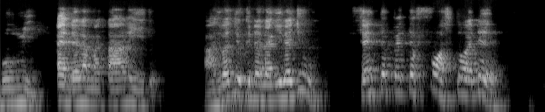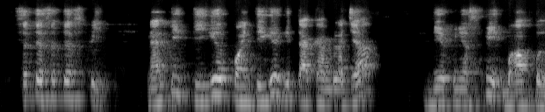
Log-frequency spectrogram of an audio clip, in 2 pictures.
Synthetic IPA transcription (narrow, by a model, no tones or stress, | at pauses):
bumiadalamːãt̪aɦaɾiːt̪u | ʔasəbaʔ̚ɲukənalaɡilad͡ʒu | sɛnt̪əpɛnt̪əfɔst̪uadə | sət̪əsət̪əsə̥pit̪̚ | nãnt̪it̪iɡəpɔjĩnt̪iɡək̬it̪aakanbəlad͡ʒar | diəpuɲasə̥pit̪̚bəɾapə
